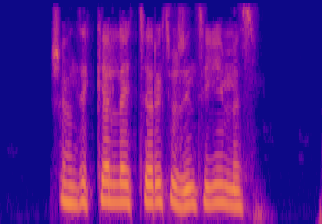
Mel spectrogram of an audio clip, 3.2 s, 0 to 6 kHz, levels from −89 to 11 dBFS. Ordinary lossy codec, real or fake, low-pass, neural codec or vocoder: AAC, 32 kbps; real; 5.4 kHz; none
